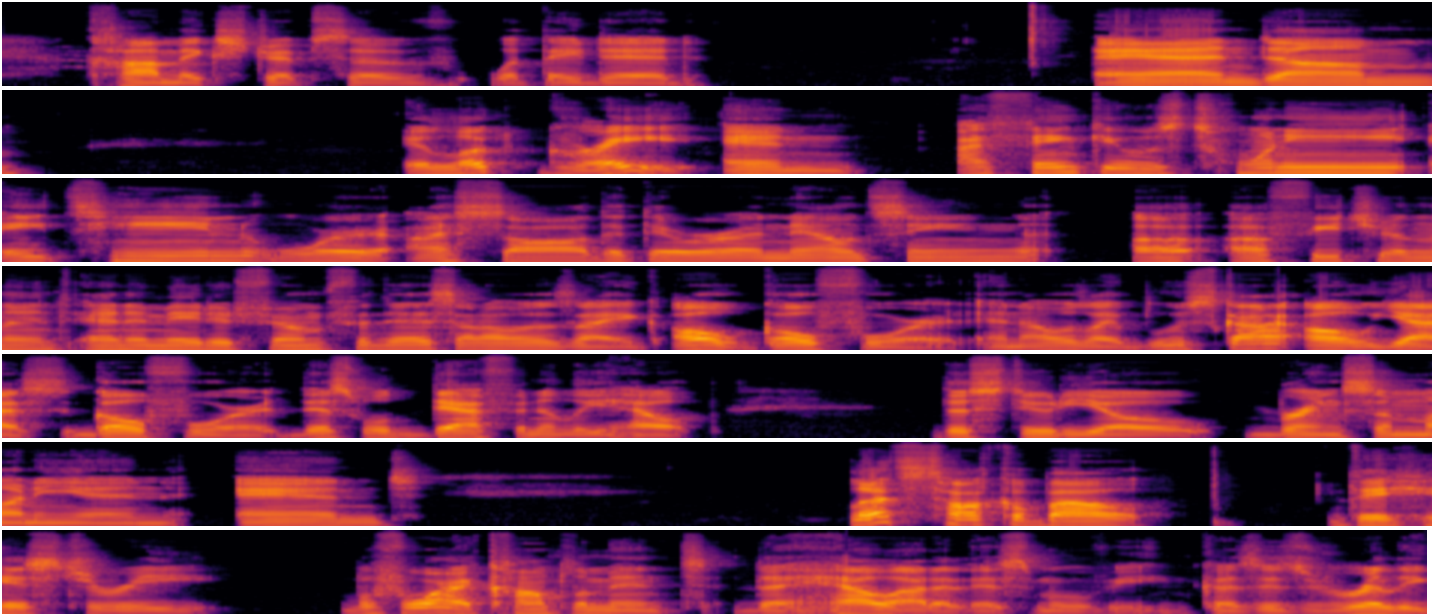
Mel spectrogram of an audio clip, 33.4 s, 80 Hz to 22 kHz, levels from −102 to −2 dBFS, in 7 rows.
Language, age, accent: English, 20-39, American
